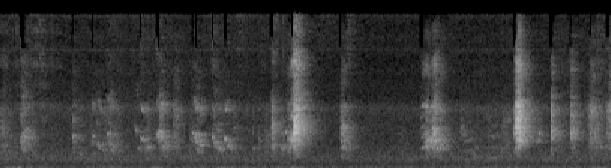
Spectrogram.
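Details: Two pet budgies giving a string of soft twittering chirps broken by three louder, sharp squawks spaced one to two seconds apart, with steady low-pitched background noise.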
